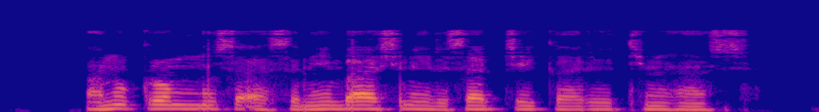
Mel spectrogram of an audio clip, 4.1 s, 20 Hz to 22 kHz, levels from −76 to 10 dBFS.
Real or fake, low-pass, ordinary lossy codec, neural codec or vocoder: fake; 7.2 kHz; MP3, 48 kbps; codec, 16 kHz, 16 kbps, FreqCodec, smaller model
